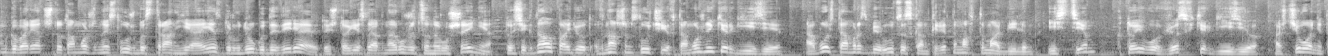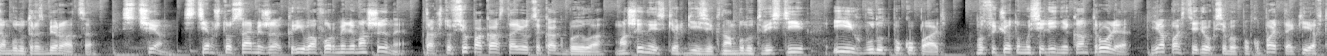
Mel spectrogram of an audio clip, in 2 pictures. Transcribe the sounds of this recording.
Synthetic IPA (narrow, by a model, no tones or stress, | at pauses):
namɡəvɐɾʲat̪ʂt̪o̞t̪ɐmo̞ʐɨnːɨjəslˠuʐbɨst̪ɾanjɪɐɛsd̪ɾuɡd̪ɾuɡʊd̪əvʲɪɾʲæjʊ̰t̪ʂt̪o̞jesʲlʲɪɐbnɐɾuʐɨt̪sənəɾʊʂɛnʲɪjət̪o̞sʲɪɡnalˠpɐjdʲo̞t̪vnaʂəmslˠut͡ɕɪɪft̪ɐmo̞ʐnʲɪkʲɪrɡʲizʲɪɪ | ɐ̰vosʲt̪amrəzbʲɪɾut̪səskɐnkɾʲe̞t̪nɨmɐft̪əmɐbʲilʲəmisʲtʲe̞m | kt̪o̞jɪvo̞vʲːo̞sfʲkʲɪrɡʲizʲɪjʊɐsʲt͡ɕɪvo̞ɐnʲit̪ambud̪ʊt̪rəzbʲɪɾat̪sːə̰sʲt͡ɕe̞msʲtʲe̞mʂt̪o̞samʲɪʐɨkɾʲivəɐfo̞rmʲɪlʲɪmɐʂɨnɨ̰t̪akʂt̪o̞fsʲopɐkaɐst̪ɐjo̞t̪səkakbɨlˠəmɐʂɨnɨɪskʲɪrɡʲizʲɪːknambud̪ʊt̪vʲɪsʲtʲi | iixbud̪ʊt̪̚pəkʊpatʲ | no̞sʊt͡ɕo̞t̪əmʊsʲɪlʲenʲɪjəkɐnt̪ɾo̞lʲə | japɐsʲtʲɪɾʲo̞ksʲəbɨpəkʊpat̚ʲt̪ɐkʲijəɐft̪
